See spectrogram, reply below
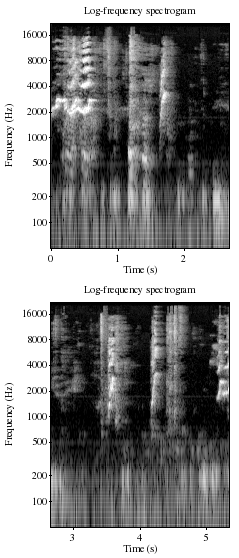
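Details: A morning Javan myna gives rough, raspy screeches and grating squawks in uneven bursts, mixed with soft low knocking sounds.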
